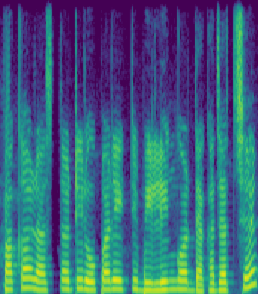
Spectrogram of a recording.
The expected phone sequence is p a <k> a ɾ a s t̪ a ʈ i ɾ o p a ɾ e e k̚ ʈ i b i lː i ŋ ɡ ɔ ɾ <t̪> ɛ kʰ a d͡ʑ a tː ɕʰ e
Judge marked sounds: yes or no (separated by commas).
yes, no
